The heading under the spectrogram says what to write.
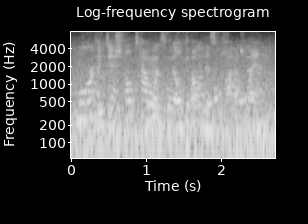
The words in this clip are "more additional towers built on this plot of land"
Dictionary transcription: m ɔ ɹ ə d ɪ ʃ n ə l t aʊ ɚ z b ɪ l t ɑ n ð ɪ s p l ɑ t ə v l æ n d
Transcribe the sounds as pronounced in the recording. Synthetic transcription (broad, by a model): m ɔ ɹ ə d ɪ ʃ n l t aʊ ɚ z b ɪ l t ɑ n ð ɪ s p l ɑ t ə p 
